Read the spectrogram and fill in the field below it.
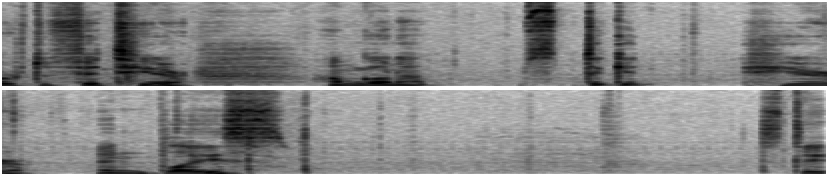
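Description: A small plastic tip clicks onto a soldering iron.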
